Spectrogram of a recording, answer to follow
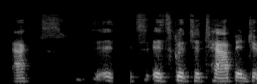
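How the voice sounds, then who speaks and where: This is a woman with an ordinary speaking voice. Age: 60s. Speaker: ADHD coach. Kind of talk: casual chat.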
